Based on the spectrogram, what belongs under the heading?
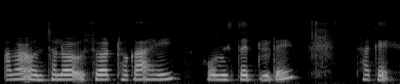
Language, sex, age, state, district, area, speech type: Assamese, female, 18-30, Assam, Dibrugarh, rural, spontaneous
